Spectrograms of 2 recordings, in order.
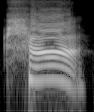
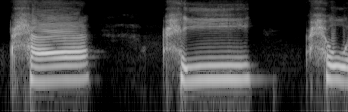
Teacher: Ha, hi, hu dengan nafas yang berbisik. Nah, cara melafalkan huruf ain nggak ada bedanya dengan huruf H kecil. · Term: hak kecil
